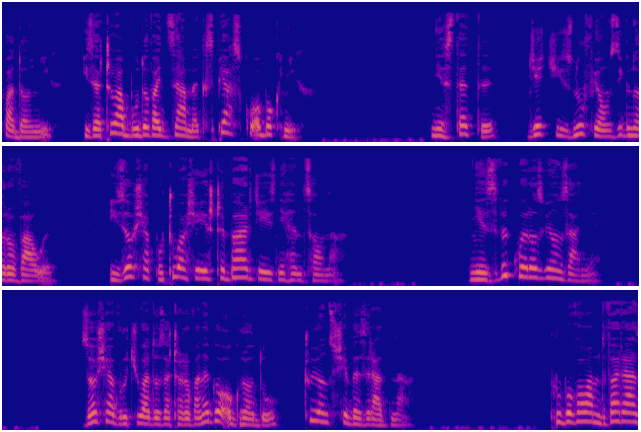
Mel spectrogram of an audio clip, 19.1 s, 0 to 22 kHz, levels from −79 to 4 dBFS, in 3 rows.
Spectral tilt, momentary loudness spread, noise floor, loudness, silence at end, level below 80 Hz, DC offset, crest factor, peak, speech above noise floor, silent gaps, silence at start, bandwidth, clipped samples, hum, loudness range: -3.5 dB/octave; 13 LU; -81 dBFS; -34 LUFS; 0 s; -70 dBFS; under 0.1%; 20 dB; -16 dBFS; 47 dB; none; 0.05 s; 16 kHz; under 0.1%; none; 3 LU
